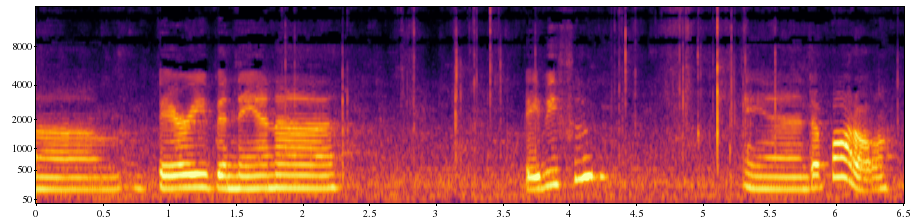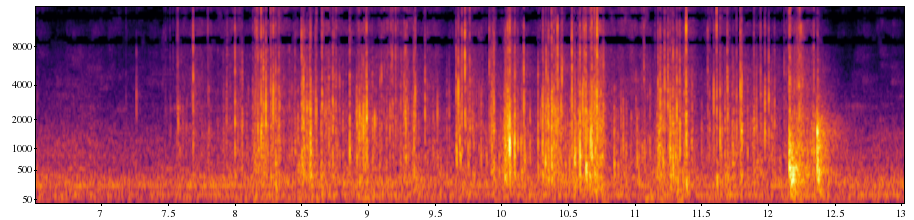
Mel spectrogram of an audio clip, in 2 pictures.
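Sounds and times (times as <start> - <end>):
packaging crinkling: 1.9 - 5.8, 6.4 - 12.6.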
